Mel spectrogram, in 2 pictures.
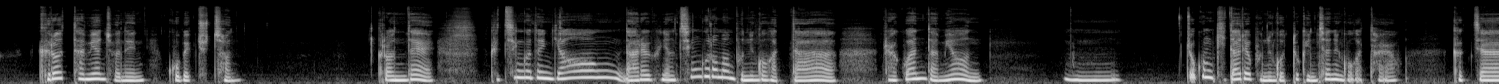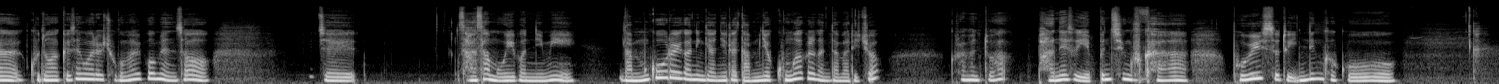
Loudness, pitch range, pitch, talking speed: -13 LUFS, 180-235 Hz, 200 Hz, 225 characters per minute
